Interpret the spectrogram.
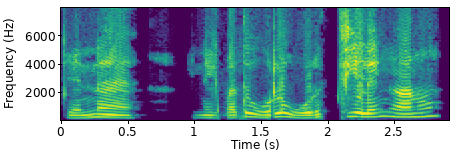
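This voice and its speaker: A vain, gossipy young village woman in a cartoon chatters and shows off, voiced by a woman. Her voice is high and lively, recorded close with no room sound. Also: normal speed, no echo, lightly acted. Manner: showy, gossipy, giggly chatter. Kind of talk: cartoon voice acting.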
